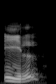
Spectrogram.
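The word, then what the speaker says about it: ils: So there's they, masculine, which is il. The S is not pronounced.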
